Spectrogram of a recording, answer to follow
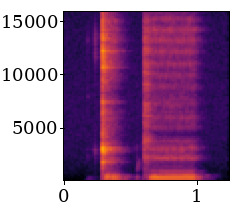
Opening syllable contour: low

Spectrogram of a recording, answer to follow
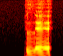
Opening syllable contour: low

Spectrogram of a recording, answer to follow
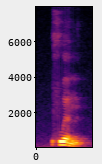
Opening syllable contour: falling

